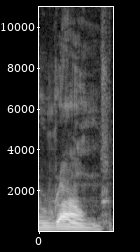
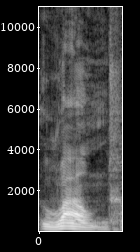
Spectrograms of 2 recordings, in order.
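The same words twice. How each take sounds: First: The R is a standard English R. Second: The R is a distinct, Yiddish-style R. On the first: This is the speaker's own usual pronunciation. "I would say round" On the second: "many people in England who say something like round"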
